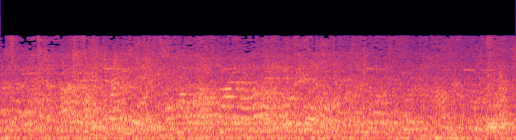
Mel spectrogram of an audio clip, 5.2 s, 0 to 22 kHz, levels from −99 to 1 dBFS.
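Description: From start to finish, the audio carries MP3 compression damage, plainly audible and likely from a low-bitrate encode, which fits something around 32 kbps. Nothing reaches above about 7.5 kHz, so the top end is missing, and weak frequency components flicker in and out between frames, giving a watery, swirling texture with metallic chirps on bright sounds and smeared attacks. A simple low-pass filter would dull the sound just as much but leave it smooth, without that shifting, bubbling residue.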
